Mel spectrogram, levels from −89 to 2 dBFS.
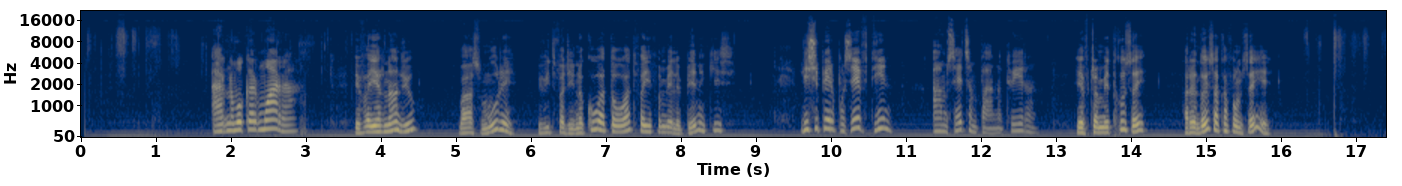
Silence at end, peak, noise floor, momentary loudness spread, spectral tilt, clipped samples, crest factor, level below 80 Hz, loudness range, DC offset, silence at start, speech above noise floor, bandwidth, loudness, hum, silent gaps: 0.65 s; -16 dBFS; -66 dBFS; 18 LU; -5 dB/octave; under 0.1%; 20 dB; -60 dBFS; 4 LU; under 0.1%; 0.5 s; 34 dB; 18.5 kHz; -33 LUFS; 50 Hz at -55 dBFS; none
